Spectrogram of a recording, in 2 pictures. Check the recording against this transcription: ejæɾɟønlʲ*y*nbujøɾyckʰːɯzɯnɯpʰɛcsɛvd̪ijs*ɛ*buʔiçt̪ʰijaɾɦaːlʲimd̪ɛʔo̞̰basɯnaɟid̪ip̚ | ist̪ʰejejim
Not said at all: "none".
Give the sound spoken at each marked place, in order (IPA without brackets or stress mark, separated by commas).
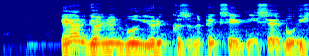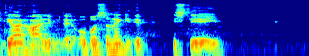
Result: y, ɛ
